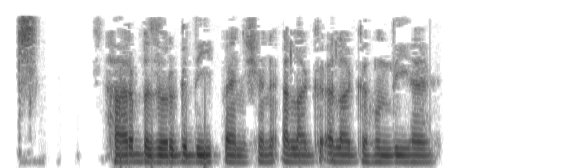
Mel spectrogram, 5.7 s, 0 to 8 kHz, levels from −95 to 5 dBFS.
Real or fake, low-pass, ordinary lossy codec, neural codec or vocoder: real; 7.2 kHz; MP3, 24 kbps; none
